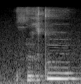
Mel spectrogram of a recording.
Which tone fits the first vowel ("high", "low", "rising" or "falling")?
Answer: rising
